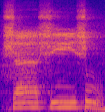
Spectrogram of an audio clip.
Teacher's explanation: huruf sin punya sifat tafasyi, dia sebarkan udara dengan deras.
